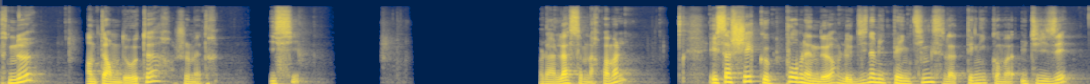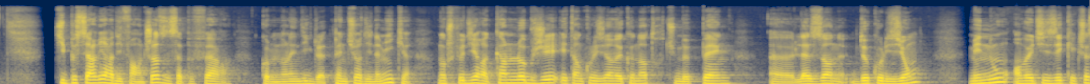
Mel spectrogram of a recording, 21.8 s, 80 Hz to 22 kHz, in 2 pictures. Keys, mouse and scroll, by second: 0.0 scroll up 2, 0.5 g, 3.6 g, 9.4-21.8 shift+middle drag.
